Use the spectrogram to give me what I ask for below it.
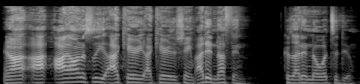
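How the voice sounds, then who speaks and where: A man's voice: on the high side, fairly even intonation, fast, bright, forceful tone. A man preaching a sermon to young adults, chatty and laughing at his own stories, then rising into an emphatic preaching cadence.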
